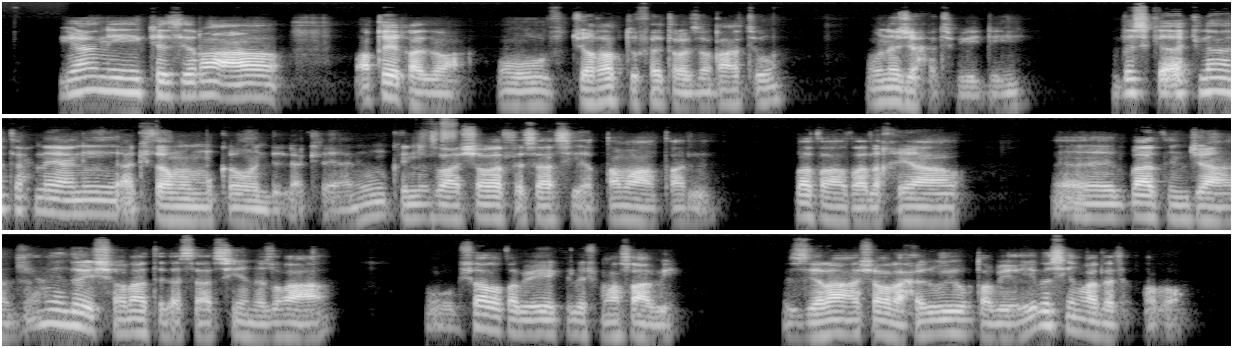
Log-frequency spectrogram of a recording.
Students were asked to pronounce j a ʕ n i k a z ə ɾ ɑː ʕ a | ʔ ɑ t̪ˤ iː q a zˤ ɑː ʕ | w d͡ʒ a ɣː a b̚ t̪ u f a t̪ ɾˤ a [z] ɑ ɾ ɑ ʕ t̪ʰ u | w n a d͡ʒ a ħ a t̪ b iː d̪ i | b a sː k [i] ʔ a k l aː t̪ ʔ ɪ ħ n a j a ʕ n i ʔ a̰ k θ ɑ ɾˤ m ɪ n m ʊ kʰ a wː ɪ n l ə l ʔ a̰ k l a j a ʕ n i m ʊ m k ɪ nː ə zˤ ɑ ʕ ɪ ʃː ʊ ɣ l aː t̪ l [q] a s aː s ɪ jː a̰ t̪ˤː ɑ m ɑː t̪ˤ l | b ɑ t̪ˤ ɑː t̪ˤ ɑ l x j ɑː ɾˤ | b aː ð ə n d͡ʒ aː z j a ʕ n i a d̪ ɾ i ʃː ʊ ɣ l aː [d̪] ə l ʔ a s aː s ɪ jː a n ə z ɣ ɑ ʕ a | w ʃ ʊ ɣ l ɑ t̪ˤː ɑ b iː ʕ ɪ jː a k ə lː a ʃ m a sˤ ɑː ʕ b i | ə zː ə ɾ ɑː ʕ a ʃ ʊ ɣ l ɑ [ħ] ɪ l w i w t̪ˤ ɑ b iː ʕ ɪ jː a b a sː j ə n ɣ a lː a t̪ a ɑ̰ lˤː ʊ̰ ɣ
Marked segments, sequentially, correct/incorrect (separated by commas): correct, incorrect, incorrect, incorrect, correct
